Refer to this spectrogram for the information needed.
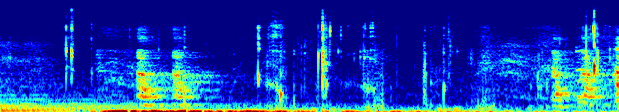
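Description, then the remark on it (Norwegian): Someone eats a mandarin right at the microphone as ASMR: wet, juicy bites and squelchy chewing with sharp clicks and smacks, loud and up front, with no talking. “Det lyder en mandarin rett i øret ditt.”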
